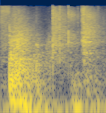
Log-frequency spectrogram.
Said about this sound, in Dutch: Dat was de bas.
